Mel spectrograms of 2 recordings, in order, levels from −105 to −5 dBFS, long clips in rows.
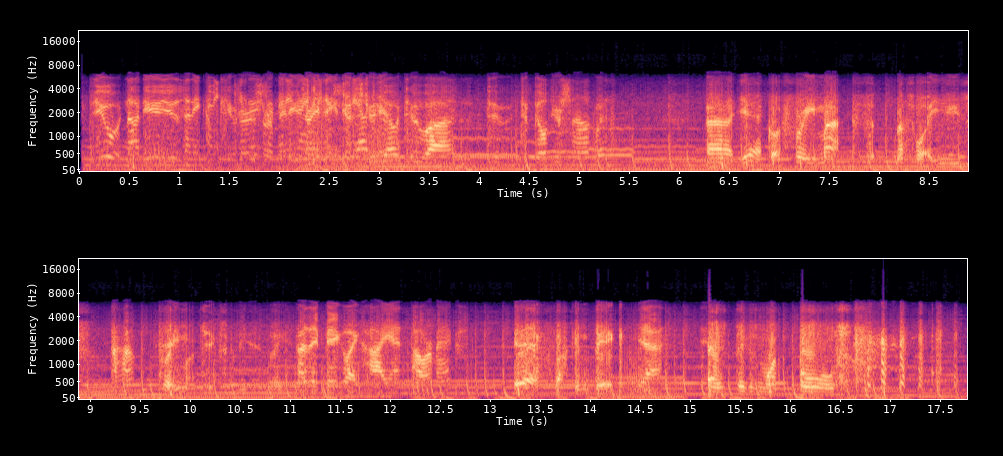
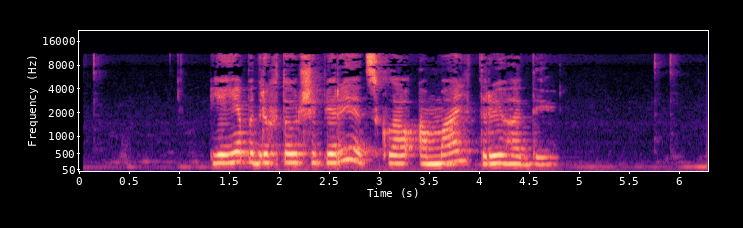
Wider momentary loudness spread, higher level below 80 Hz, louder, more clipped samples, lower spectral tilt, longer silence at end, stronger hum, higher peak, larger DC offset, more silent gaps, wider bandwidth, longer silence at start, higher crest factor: first, 11 LU vs 8 LU; first, -34 dBFS vs -58 dBFS; about the same, -17 LUFS vs -18 LUFS; neither; first, -5.5 dB/octave vs -3.5 dB/octave; about the same, 0 s vs 0 s; neither; about the same, 0 dBFS vs -2 dBFS; neither; neither; second, 6.6 kHz vs 11.5 kHz; second, 0 s vs 1.3 s; about the same, 18 dB vs 20 dB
